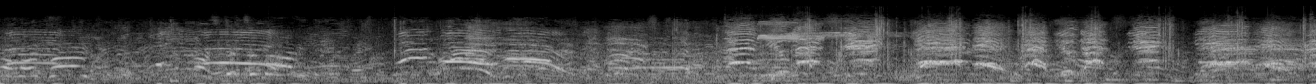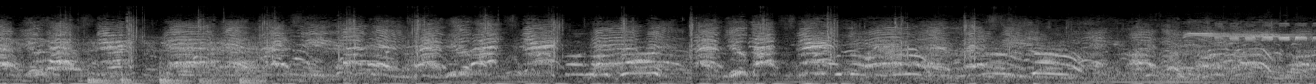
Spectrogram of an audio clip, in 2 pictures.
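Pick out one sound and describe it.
A crowd of players and spectators shouts and cheers outdoors.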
